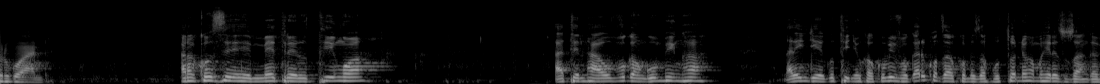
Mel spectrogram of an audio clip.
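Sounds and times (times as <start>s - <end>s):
man's amplified voice: 0.0s - 0.6s, 1.8s - 4.0s, 5.6s - 7.2s, 7.8s - 11.0s.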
